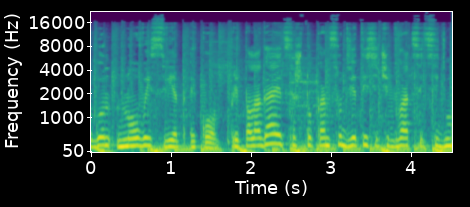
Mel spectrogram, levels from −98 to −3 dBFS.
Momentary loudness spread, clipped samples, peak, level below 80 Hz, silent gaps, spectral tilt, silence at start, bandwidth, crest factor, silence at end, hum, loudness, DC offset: 5 LU; under 0.1%; 0 dBFS; -20 dBFS; none; -5.5 dB/octave; 0 s; 19 kHz; 12 dB; 0 s; none; -12 LUFS; under 0.1%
